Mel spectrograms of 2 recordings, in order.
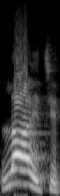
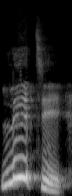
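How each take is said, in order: First: The first vowel sounds like 'eye'. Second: The first vowel sounds like 'ee'.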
